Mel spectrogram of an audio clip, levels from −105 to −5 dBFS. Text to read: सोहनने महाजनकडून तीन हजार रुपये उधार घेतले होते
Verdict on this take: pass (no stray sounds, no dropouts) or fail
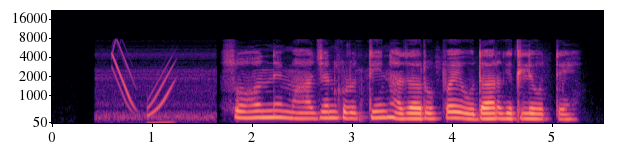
fail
